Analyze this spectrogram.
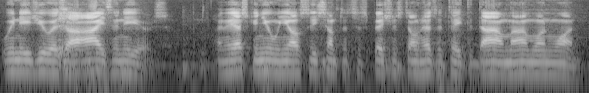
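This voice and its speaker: A man, a police chief giving an earnest, deliberate public address in a city council chamber. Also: on the low side, little pitch movement, sharp tone. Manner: earnest, deliberate, plain-spoken.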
